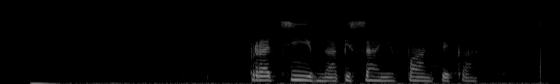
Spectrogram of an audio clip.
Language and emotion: Russian, angry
